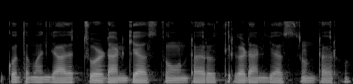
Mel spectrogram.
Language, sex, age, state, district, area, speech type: Telugu, male, 18-30, Telangana, Mancherial, rural, spontaneous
